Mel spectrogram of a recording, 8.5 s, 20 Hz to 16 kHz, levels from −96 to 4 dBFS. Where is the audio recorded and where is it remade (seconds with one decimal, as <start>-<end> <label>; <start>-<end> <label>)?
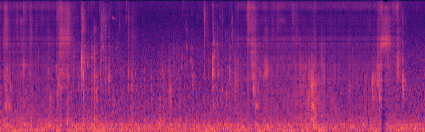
0.0-1.5 remade; 1.5-4.7 recorded; 4.7-8.0 remade; 8.0-8.5 recorded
